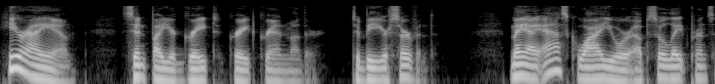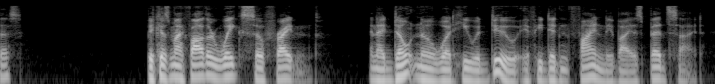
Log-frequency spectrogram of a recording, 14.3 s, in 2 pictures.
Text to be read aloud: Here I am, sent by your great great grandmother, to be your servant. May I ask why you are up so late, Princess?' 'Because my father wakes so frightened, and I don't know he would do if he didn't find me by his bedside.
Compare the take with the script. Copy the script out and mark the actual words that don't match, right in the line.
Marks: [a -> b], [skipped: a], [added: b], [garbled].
Here I am, sent by your great great grandmother, to be your servant. May I ask why you are up so late, Princess?' 'Because my father wakes so frightened, and I don't know [added: what] he would do if he didn't find me by his bedside.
